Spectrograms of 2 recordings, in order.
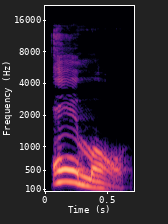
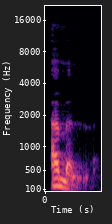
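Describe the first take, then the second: First: The name has an English pronunciation, sounding like emo. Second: The name has a plain Arabic pronunciation.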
